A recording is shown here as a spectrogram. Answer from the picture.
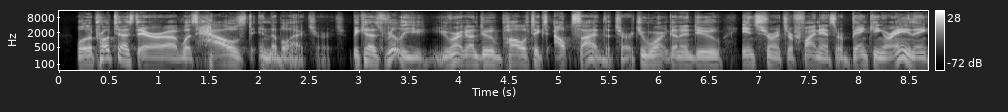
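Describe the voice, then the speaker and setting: Very fast, lively-toned speech in an American accent, with hardly any pauses. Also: man. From US West Coast. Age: 50s. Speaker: writer and commentator. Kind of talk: interview.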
